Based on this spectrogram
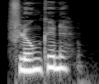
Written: flunkende

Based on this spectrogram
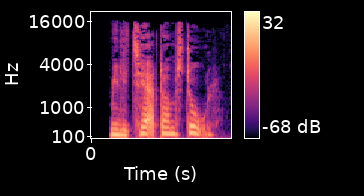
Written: militærdomstol

